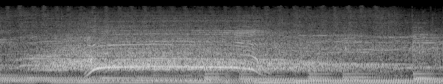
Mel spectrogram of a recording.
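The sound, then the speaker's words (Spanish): An audience shouting and whooping together at a worship service, a loud, dense roar of many voices that holds steady for several seconds, with one rising whoop standing out. “¡Vamos, grita!”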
